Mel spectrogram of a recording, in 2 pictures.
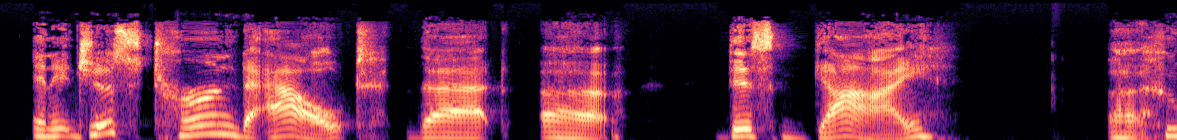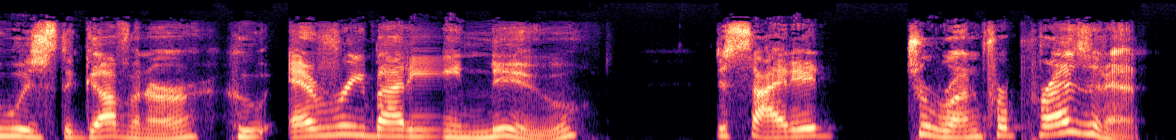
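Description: In a Southern US accent, a woman of medium pitch talks at a very slow pace with very wide pitch swings, very even loudness and long, frequent pauses, the sound dry and close with no echo. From US South, Western Arkansas. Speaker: journaling coach. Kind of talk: casual chat.

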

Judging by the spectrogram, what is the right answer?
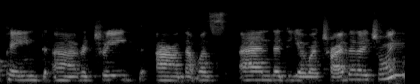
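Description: A woman speaks with a Latvian accent. Her pace is fairly slow. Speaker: craft workshop business owner. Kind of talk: interview. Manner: halting, many fillers.

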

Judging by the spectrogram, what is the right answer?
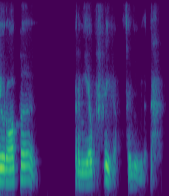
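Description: Fairly high pitch from a man talking at a fairly quick pace over a quiet background. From Portugal. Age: 30s. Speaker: nurse and volunteer traveller. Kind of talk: casual interview. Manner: hesitant, many filler words.

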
